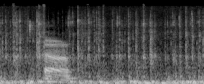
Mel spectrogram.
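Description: Rapid, irregular clicking of keys on a computer keyboard, steady, as someone types in a radio chat, over a low background rumble, with a brief tonal vocal sound early on.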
